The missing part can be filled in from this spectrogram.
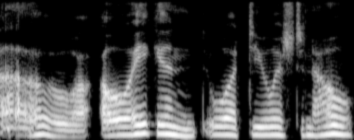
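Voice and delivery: muffled, muted, slow, high-pitched voice. A game master voicing something speaking from within a coffin, muffled voice from a coffin. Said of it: "you hear a muffled voice".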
